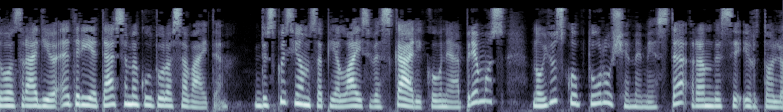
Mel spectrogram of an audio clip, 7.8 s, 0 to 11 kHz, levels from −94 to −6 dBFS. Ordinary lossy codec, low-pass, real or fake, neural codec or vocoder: MP3, 32 kbps; 9.9 kHz; fake; codec, 24 kHz, 1.2 kbps, DualCodec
